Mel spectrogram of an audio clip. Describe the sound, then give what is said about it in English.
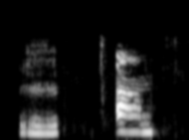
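A dog lets out two drawn-out, whiny growling sounds, fairly loud, separated by a brief pause, with no talking around them. “If you didn't know, my dog is very fake.”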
